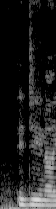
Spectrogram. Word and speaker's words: Iduna: top list car in mother iduna that you pronounce her name aduna iduna yeah that's Anor and Elsa's mom again sticking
